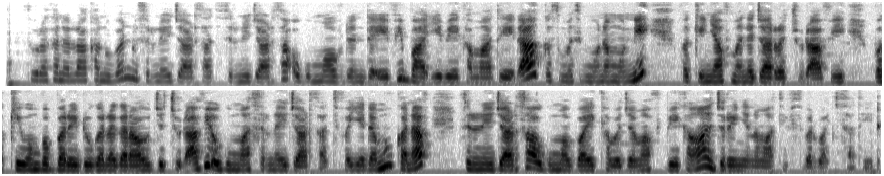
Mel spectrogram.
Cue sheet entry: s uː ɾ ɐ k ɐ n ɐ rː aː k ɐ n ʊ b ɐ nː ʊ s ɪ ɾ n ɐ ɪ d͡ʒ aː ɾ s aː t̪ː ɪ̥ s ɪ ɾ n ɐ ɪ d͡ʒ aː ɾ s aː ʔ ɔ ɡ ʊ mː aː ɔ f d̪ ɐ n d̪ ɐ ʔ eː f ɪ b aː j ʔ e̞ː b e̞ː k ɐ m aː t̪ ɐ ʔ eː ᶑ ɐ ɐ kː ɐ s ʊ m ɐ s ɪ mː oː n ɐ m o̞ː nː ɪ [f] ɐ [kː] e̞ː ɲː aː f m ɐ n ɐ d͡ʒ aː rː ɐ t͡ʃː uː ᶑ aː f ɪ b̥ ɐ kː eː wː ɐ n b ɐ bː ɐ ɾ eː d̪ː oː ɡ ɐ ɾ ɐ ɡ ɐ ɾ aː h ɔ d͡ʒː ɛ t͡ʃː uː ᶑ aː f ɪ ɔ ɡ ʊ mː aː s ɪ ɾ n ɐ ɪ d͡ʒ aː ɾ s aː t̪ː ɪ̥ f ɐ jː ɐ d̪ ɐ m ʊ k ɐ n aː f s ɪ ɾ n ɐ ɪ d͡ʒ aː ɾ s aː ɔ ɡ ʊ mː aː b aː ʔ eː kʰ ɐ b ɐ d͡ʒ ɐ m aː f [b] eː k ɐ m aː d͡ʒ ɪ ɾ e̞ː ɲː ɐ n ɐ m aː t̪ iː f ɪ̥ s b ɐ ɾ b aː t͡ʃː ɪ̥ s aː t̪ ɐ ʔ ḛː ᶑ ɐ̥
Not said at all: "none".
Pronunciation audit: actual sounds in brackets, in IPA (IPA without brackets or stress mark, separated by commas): f, kː, b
